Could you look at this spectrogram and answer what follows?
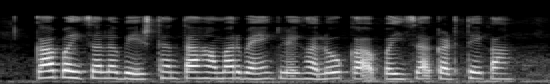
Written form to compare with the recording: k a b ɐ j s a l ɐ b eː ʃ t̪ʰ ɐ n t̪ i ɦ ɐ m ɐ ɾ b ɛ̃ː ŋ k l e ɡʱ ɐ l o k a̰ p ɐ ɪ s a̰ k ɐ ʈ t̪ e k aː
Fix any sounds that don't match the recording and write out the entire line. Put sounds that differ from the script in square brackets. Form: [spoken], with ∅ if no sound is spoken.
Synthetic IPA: k a [p] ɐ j s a l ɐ b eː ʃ t̪ʰ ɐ n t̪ [a] ɦ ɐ m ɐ ɾ b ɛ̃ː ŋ k l e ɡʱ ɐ l o k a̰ p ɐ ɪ s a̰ k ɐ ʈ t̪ e k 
